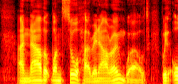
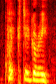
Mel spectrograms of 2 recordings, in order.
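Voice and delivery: urgent; 14 semitones higher, 4 dB louder than usual. Acted. Polly urging.

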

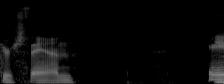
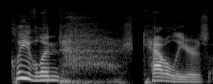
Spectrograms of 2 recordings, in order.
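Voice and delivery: higher, louder, announced like a team introduction; sports announcer; 8 semitones higher, 4 dB louder than usual. Shown as a demonstration. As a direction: call out the team name like an arena announcer.

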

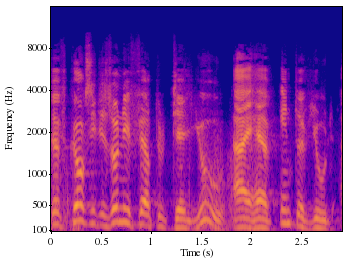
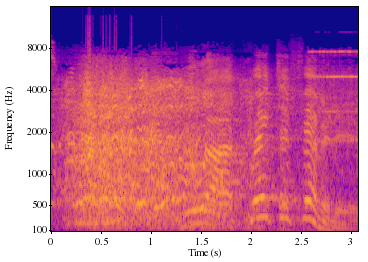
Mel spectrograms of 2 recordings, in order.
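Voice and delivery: amused surprise; 8 semitones higher, 7 dB louder, much slower than usual. Acted. Frenchman's amused exclamation.

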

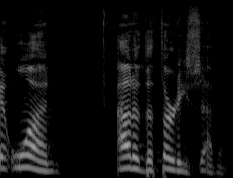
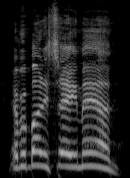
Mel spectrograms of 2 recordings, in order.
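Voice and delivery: loud, quick call; rally the room; call to the church; 5 semitones higher, 9 dB louder, faster than usual. Real, not acted. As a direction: pastor calling for amen. Calling congregation to respond.

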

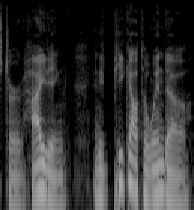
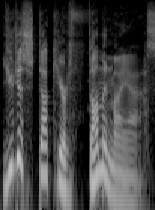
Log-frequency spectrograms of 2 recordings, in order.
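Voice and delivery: mock outraged; 5 semitones higher, 4 dB louder, slower than usual. [name] accuses the woman.

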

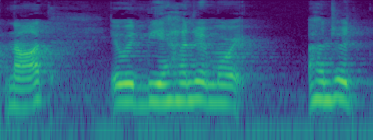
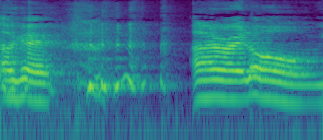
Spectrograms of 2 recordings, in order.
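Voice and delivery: loud happy relief; 3 semitones higher, 10 dB louder than usual. Retold or imitated. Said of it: "You know, like".

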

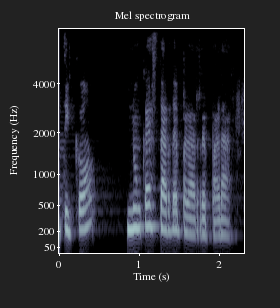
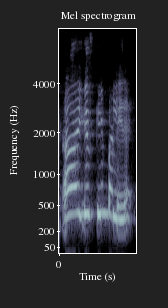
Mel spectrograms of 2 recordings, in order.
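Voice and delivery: mock distressed mother, higher; lightly hammed-up anguished mom; guilty mom; 11 semitones higher than usual. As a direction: play the mom who feels she failed. Mother voicing guilty self-talk.

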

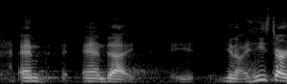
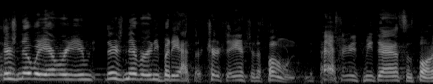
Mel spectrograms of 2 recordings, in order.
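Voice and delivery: hurried, slightly higher grumble; mock complaining; 4 semitones higher, 3 dB quieter, faster than usual. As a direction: imitate a churchgoer rattling off a complaint. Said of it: "But people were like".

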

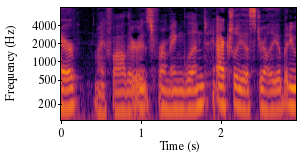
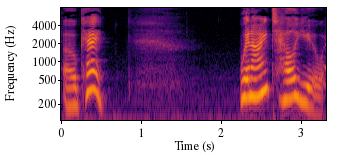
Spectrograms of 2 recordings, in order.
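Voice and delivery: ordinary talk

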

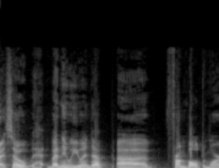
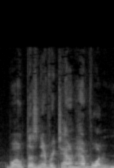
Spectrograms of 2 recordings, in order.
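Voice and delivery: lightly voiced puzzled local, pitched up; naive local; 10 semitones higher than usual. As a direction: put on a hint of a clueless questioner, higher. Voicing a naive local's question.

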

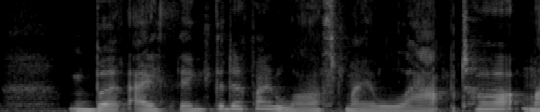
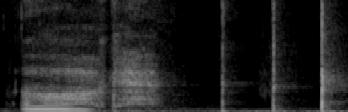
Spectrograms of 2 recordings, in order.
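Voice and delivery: whisper; 2 semitones higher, 4 dB louder, much slower than usual. Real, not acted. Nervous before restarting intro.

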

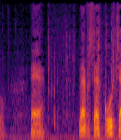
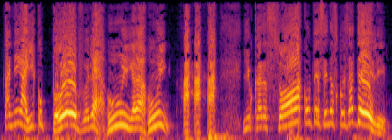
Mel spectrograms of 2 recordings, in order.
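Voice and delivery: carefree swagger; 8 semitones higher, 7 dB louder than usual. Retold or imitated. Mimics the carefree man's attitude.

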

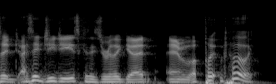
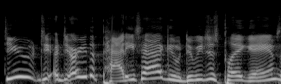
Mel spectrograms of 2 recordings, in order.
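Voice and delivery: higher, keen imitation of a messaging fan; mock eager fan; 9 semitones higher than usual. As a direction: play the excited stranger asking, pitched up. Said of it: "And says".

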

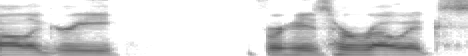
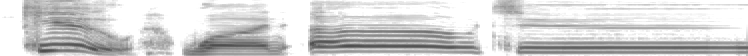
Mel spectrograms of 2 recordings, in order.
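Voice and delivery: much higher, hugely drawn-out jingle call; radio station ID voice; much slower than usual. Pretend. Host dreaming of voiceover work, doing a drawn-out station ID. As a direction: stretch it like a radio station ident. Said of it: "the guys that does".

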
